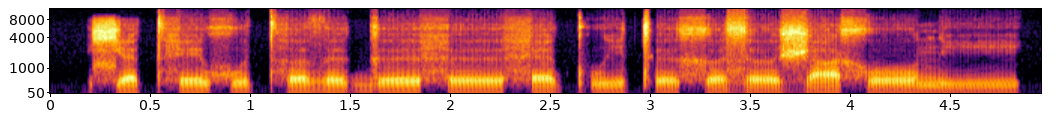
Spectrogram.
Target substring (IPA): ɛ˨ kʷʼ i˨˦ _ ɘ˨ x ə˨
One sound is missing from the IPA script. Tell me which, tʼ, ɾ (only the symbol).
tʼ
